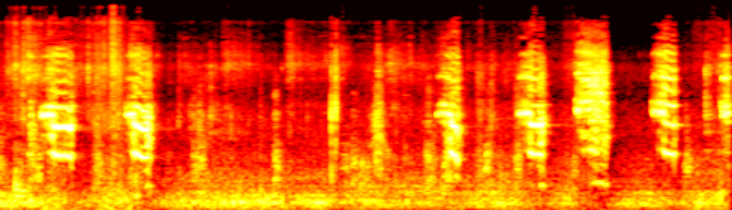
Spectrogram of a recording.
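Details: Helmeted guineafowl giving scattered harsh, scratchy calls at uneven intervals, some shrill and short, separated by quieter gaps with low rumbling background noise.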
